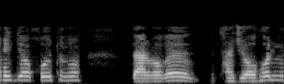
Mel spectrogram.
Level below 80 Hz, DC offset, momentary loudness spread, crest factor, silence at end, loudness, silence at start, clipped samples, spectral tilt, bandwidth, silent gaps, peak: -60 dBFS; under 0.1%; 10 LU; 16 dB; 0 s; -21 LUFS; 0 s; under 0.1%; -6.5 dB/octave; 6.8 kHz; none; -4 dBFS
